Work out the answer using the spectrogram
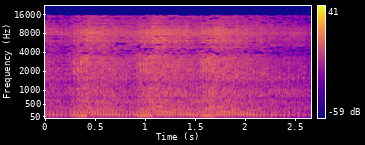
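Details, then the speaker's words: Yamaha Jupiter Z single idling after the carburetor mixture screw, set three turns too tight (fouling the plug black), was backed out three turns: smooth, even putter; normal idle. "jadi setelan yang dari bengkelnya kemarin itu kekencangan ya kekencangan tiga putaran ini saya kendori 3 putaran ke belakang ini normal"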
